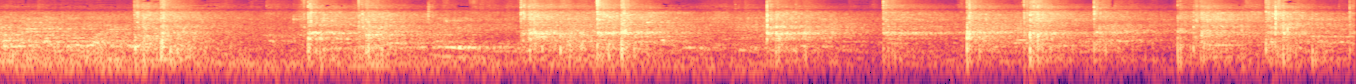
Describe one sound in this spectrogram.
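Paddles strike a plastic ball back and forth with sharp pops that echo in a large hall.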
